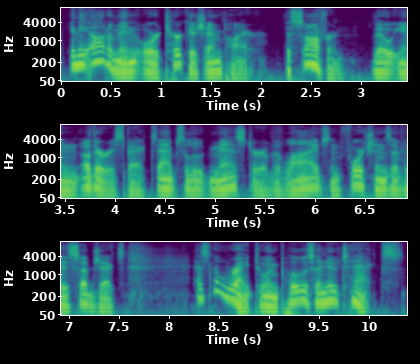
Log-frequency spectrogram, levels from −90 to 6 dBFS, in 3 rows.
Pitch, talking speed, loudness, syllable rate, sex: 105 Hz, 175 wpm, -19 LUFS, 5.3 syllables/s, male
